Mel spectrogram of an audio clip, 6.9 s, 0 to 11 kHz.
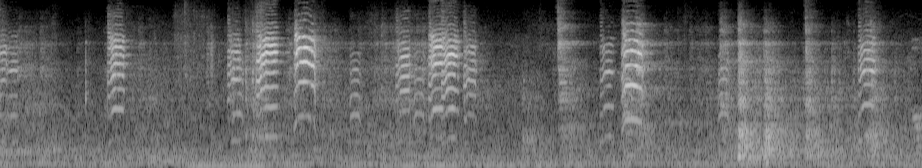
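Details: Zebra finch family in a large cage, parents busy feeding their young, January 2023, GoPro Hero 8: separate short nasal, harmonic calls come in irregular clusters with quiet gaps between them.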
